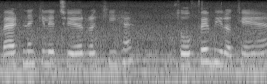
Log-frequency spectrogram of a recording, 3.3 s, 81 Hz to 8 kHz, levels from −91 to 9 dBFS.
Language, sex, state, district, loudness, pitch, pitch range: Hindi, female, Haryana, Charkhi Dadri, -19 LUFS, 220 Hz, 215-235 Hz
